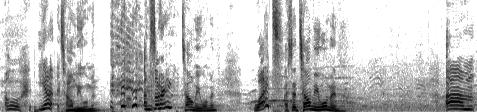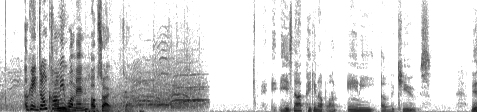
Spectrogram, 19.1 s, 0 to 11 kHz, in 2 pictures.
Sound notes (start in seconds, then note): 2.2 ladies on the panel laugh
